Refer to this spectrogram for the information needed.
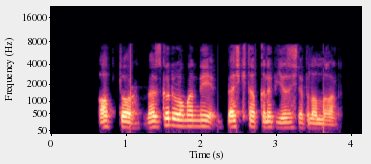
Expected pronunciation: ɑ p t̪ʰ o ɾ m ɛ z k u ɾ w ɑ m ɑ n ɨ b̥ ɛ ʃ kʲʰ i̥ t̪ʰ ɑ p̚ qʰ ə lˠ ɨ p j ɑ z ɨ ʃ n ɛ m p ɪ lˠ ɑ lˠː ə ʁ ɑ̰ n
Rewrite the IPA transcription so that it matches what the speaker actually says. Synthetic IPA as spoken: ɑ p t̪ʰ o ɾ m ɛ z k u ɾ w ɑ m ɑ nː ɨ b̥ ɛ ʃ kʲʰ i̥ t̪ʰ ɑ p̚ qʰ ə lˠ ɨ p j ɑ z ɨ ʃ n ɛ p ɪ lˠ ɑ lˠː ə ʁ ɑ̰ n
